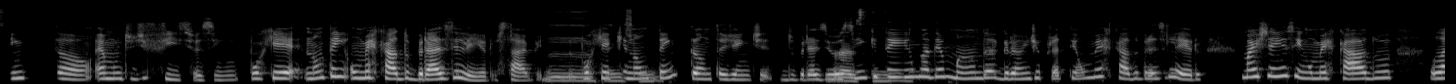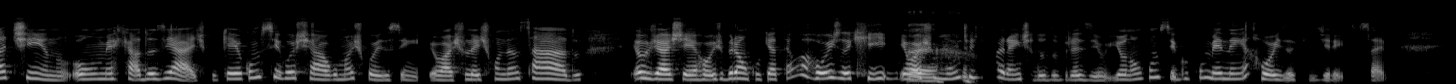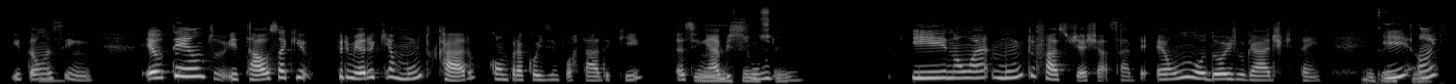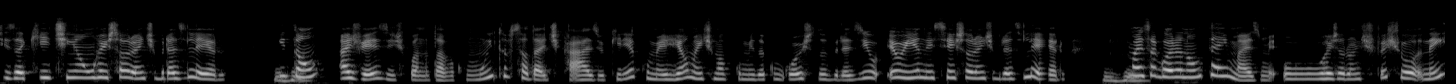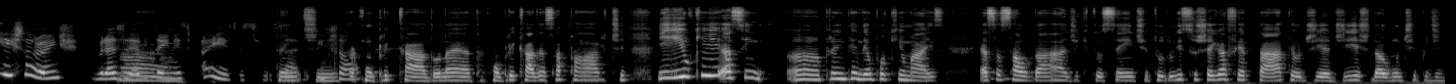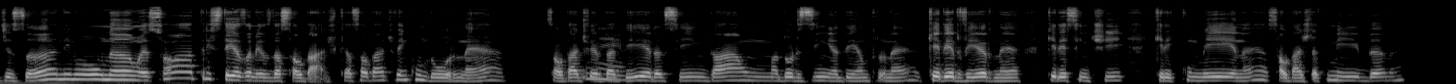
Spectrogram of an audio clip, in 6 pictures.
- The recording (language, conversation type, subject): Portuguese, advice, Como lidar com uma saudade intensa de casa e das comidas tradicionais?
- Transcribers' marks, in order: other background noise; laughing while speaking: "daqui"; chuckle; tapping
